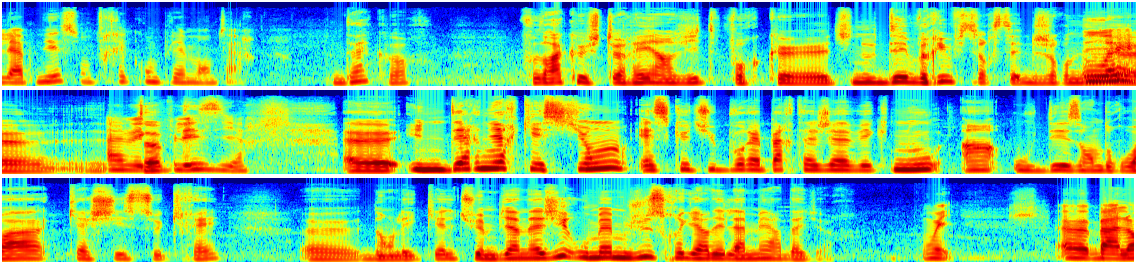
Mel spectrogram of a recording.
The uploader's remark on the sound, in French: On devait enregistrer dans une salle fermée au calme, on s’est retrouvées dehors sous les avions à côté de la plage des Catalans, avec un vent qui faisait voler mes feuilles de papier scribouillées. J’étais persuadée qu’elle ne parlait pas assez proche du micro (alors que bien évidemment c’était parfait)!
